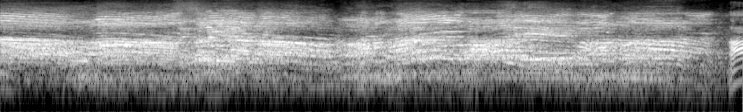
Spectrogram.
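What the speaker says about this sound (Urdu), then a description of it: "اتنی بلند صلوات پڑھ دیجئے عظمت محمد و آل" A large mourning gathering on the fifth of Muharram loudly recites salawat together, a dense chorus of many voices rising and falling in unison for several seconds, close and powerful.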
